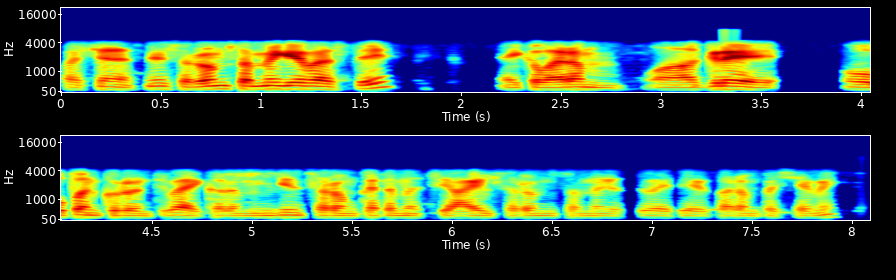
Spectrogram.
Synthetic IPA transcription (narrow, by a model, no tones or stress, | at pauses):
pɐʃɐnɐsmisɐɾoːmsɐmːeɡeːʋast̪i | ɐjkɐʋɐɾɐmɐɡɾe | oːpɐnkuɾont̪iʋaːjkɐʋɐɾɐmiɲd͡ʒinsɐɾoːmkɐt̪ɐmɐst̪ʰiaːjilsɐɾoːmsɐmːɐɡɐst̪iʋɐjt̪iɐjkɐɐɾɐmpɐʃɐmi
